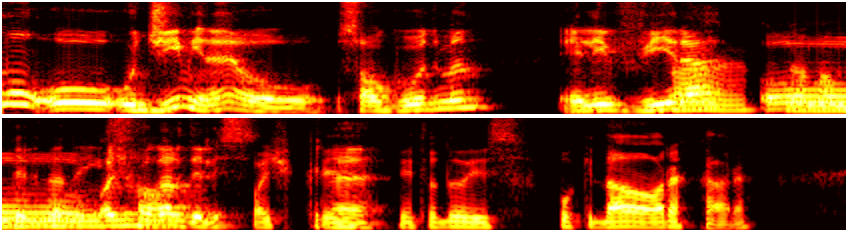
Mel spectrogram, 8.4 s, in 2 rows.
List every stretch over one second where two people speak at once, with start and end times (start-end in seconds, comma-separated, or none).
3.4-6.1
